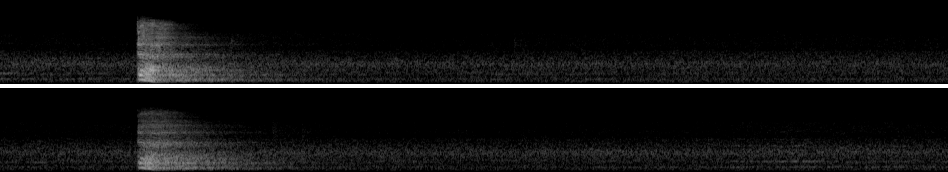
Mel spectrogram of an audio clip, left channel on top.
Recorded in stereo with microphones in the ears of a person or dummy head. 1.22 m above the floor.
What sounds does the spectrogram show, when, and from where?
1.4 s a gasp: 50° left (ahead or behind), 0.6 m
